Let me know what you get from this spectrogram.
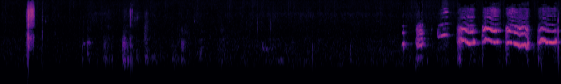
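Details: American Staffordshire terrier puppies Gina and Zeus: near-quiet scattered small clicks and squeaks for eight seconds, then a run of loud, high, whining yelps, each about half a second, repeated almost every second until the end.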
